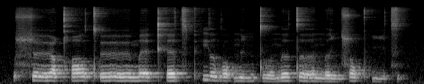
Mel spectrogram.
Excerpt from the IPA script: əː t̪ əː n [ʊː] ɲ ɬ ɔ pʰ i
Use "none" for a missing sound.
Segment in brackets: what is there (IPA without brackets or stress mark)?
əː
